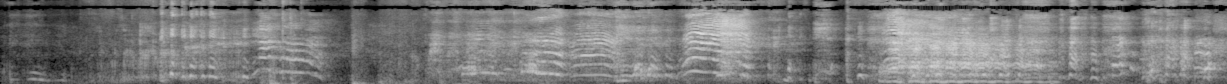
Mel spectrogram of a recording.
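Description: Young girls squeal and laugh excitedly.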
